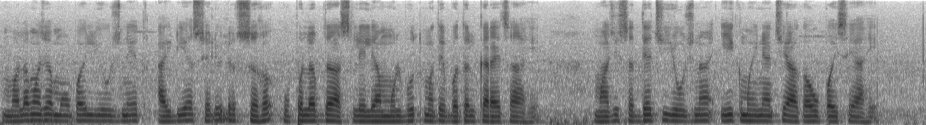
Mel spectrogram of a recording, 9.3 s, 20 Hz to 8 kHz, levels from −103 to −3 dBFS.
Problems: constant background noise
